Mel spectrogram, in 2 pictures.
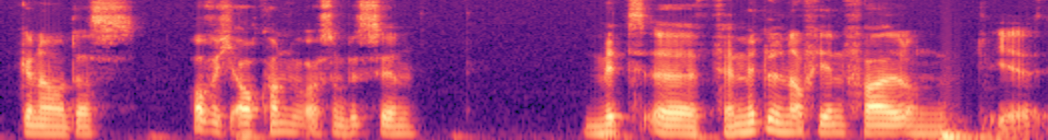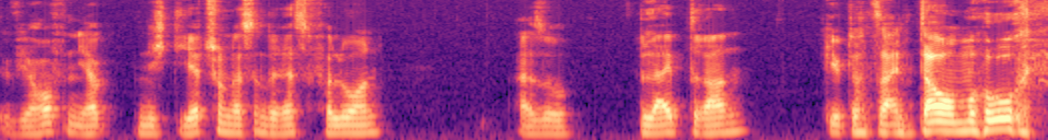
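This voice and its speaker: Music plays behind a man whose intonation stays fairly even. He leaves long, frequent pauses. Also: medium pitch for a man, moderate pace. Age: young. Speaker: podcast co-host, carpentry apprentice. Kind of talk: casual chat. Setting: bedroom at home.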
